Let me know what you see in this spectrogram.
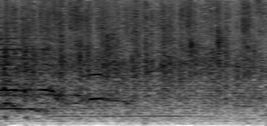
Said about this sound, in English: So that's applause. I like that. No. Wait, applause? Now you're just giving the audience applause?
